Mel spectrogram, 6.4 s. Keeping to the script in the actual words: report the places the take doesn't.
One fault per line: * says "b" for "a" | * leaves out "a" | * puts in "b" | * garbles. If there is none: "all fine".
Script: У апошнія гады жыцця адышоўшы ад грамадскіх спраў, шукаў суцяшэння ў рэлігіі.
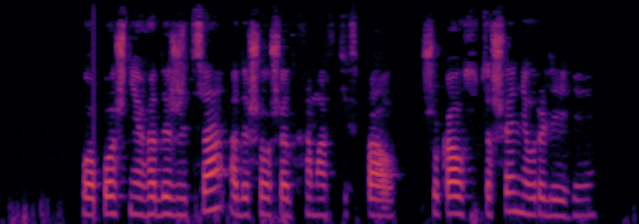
all fine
